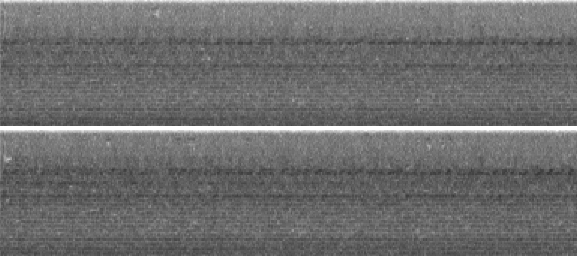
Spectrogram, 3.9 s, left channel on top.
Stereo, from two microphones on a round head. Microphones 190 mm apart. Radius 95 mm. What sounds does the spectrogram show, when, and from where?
0.0 s a drone: 15° right (ahead or behind)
